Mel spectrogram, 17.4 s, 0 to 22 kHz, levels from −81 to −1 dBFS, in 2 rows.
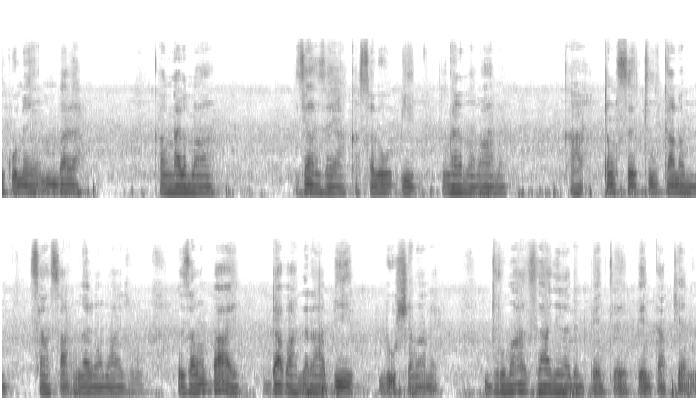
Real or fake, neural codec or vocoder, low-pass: fake; codec, 44.1 kHz, 7.8 kbps, Pupu-Codec; 10.8 kHz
